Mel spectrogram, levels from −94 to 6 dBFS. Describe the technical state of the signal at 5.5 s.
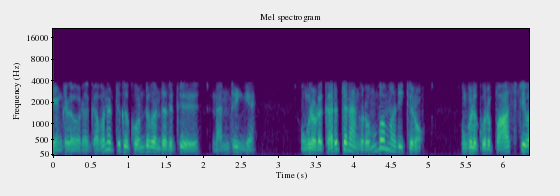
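At 5.5 s the speech carries AMR narrowband mobile codec damage throughout: a 300 Hz to 3.7 kHz band, plus buzzy, synthetic pulse-model texture suggesting about 7.4 kbps, unlike a plain telephone filter.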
